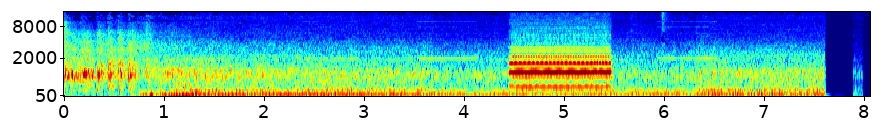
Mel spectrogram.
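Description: Dubbed vehicle engine sound effect running steadily, with a single horn blast about a second long midway through. It starts and cuts off abruptly.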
